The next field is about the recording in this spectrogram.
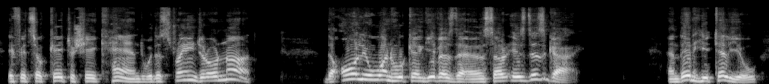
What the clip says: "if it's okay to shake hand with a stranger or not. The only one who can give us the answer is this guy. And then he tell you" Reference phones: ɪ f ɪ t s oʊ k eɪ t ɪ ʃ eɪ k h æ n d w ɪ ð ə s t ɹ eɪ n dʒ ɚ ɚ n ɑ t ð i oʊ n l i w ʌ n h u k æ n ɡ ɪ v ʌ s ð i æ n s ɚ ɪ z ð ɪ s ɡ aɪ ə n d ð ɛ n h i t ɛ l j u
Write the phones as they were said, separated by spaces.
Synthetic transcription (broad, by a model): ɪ f ɪ t s oʊ k eɪ t ɪ ʃ eɪ k h æ n d w ɪ ð ə s t ɹ eɪ n dʒ ɚ ɚ n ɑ t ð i oʊ n l i w ʌ n h u k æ n ɡ ɪ v ʌ s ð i æ n s ɚ ɪ z ð ɪ s ɡ aɪ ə n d ð ɛ n h i t ɛ l j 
